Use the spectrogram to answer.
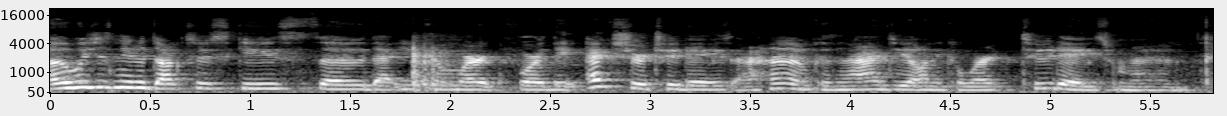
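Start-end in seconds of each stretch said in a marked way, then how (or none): none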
